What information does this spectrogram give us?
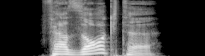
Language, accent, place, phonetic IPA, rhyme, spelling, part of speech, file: German, Germany, Berlin, [fɛɐ̯ˈzɔʁktə], -ɔʁktə, versorgte, adjective / verb, De-versorgte.ogg
- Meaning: inflection of versorgen: 1. first/third-person singular preterite 2. first/third-person singular subjunctive II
